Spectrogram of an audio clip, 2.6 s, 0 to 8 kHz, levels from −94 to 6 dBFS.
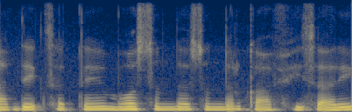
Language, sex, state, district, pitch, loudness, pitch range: Hindi, female, Bihar, Patna, 200 Hz, -17 LUFS, 195-205 Hz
